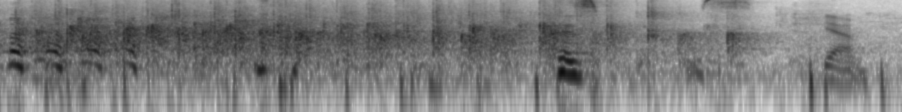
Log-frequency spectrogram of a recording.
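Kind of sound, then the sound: crowd, audience applause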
